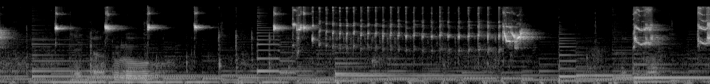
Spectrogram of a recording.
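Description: A 32-day-old lovebird chick in a nest box gives sharp repeated squawks and a rapid chirping trill, close and loud, with a person talking quietly underneath.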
